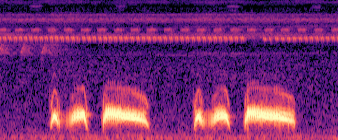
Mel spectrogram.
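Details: Zebra dove decoy song recorded in the afternoon: two rhythmic phrases, each a double short coo followed by a sustained burry coo, under a continuous high tonal hum.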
